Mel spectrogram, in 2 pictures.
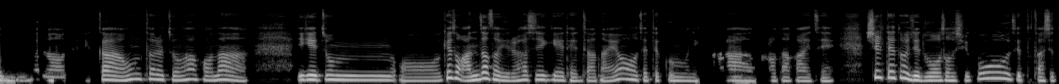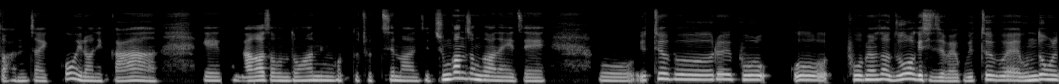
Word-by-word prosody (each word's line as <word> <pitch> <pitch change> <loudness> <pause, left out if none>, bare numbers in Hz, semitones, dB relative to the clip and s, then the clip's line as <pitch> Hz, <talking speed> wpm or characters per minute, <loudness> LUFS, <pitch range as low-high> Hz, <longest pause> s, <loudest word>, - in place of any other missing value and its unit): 운동하지는 130 - -3 0.2
않아도 170 -1 -4 0.2
되니까 195 +2 0
홈트를 235 -1 -1
좀 195 -1 -3
하거나 205 -6 -1 0.5
이게 210 +1 +4
좀 205 -2 +2 0.2
어 165 0 -5
계속 280 0 +2
앉아서 215 +5 +3
일을 175 +2 -1
하시게 205 -2 -1
되잖아요 180 +6 -2
재택근무니까. 175 -2 -5 0.5
그러다가 165 -2 -7
이제 155 +1 -7 0.3
쉴 325 -1 +1
때도 300 -2 +2
이제 200 -3 +5
누워서 180 0 0
쉬고 260 +10 -1
이제 195 -4 -3
또 - - -25
다시 175 -1 -4
또 - - -5
앉아있고 170 - -3
이러니까 170 -1 0 0.4
이게 180 -2 -2
꼭 195 -3 -8
나가서 185 +3 +2
운동하는 185 +2 +2
것도 180 -1 -5
좋지만 175 -1 -2
이제 190 - -6
중간중간에 220 - +4
이제 160 -1 -3 0.5
뭐 170 +1 -2
유튜브를 230 +1 +2
보고 210 -2 +2 0.2
보면서 220 +1 +4
누워 240 +6 +5
계시지 180 -6 +3
말고 155 +1 -2
유튜브에 195 +1 +1
운동을 210 +5 +5
190 Hz, 340 characters per minute, -24 LUFS, 175-215 Hz, 0.5 s, 이제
